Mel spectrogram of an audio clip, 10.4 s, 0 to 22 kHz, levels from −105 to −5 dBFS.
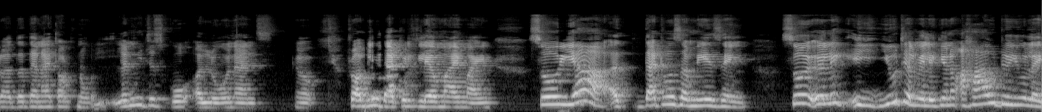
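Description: No technical faults are audible.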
